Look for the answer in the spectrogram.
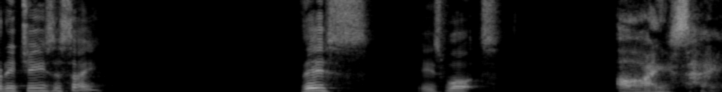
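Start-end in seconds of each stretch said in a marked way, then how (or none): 2.2-5.3 slow, weighty declaration; measured pronouncement; authoritative. Retold or imitated. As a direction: speak slowly with real authority, pausing between phrases. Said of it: "He spoke with real authority".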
